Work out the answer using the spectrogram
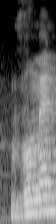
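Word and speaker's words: women: वुमेन का plural M की जगह MEN, तो क्या बन जाएगा? विमेन। मैन की जो प्रोनाउंसिएशन होती है वो मैन होती है, MEN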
